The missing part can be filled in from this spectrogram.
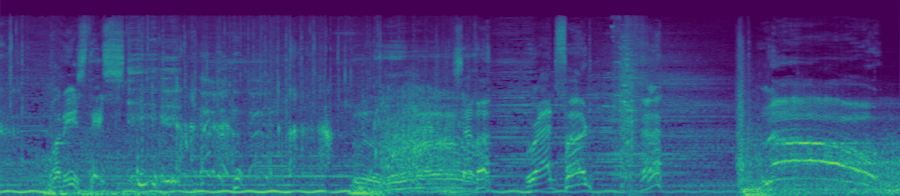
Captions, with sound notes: What is this? [groaning] Silva? Bradford? Huh? No!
